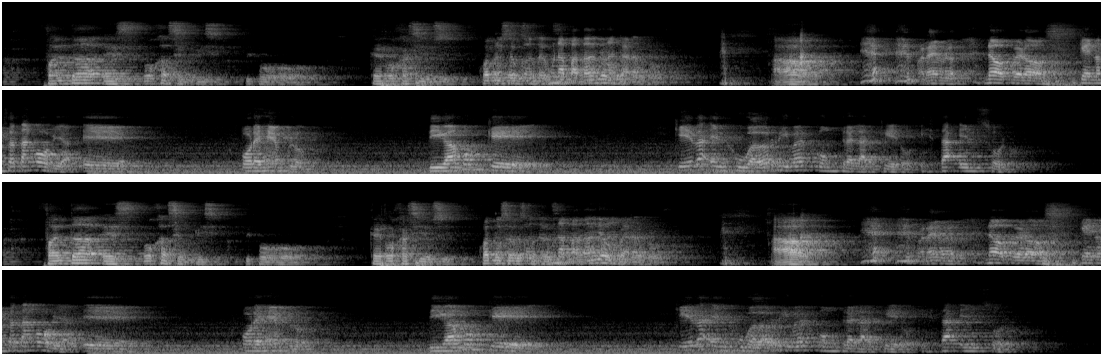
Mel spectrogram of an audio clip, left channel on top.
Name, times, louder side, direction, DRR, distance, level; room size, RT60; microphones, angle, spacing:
voice 1, 0.4-2.2 2.6-3.0 3.7-4.5 4.8-6.6 7.3-8.1 10.4-10.7, right 3 dB, 50° right, 0 dB, 0.3 m, -28 dB
voice 2, 4.9-6.4 8.6-10.5 10.8-12.4 13.4-14.0 15.2-16.3 17.7-21.0, left 2 dB, 90° left, 3 dB, 0.5 m, -28 dB
sound 1, 11.8-18.6, left 1 dB, 35° left, 0.3 m, -39 dB
5.8 x 2.1 x 4.4 m, 1.3 s
head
